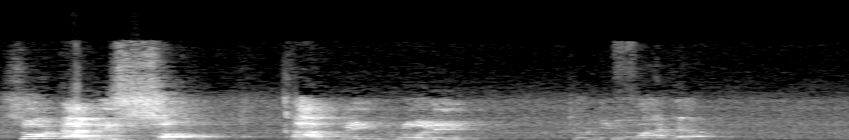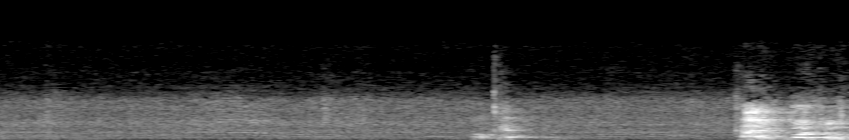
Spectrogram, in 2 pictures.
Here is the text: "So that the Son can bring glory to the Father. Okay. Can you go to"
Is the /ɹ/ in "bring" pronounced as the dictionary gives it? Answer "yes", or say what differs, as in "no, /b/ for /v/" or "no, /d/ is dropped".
no, /ɹ/ is dropped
